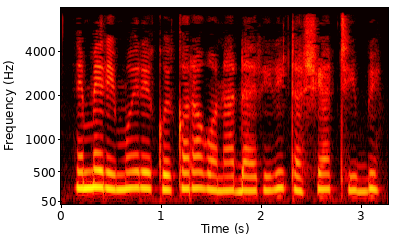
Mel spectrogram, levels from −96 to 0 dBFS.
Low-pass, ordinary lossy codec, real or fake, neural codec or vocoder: 7.2 kHz; MP3, 32 kbps; fake; autoencoder, 48 kHz, 128 numbers a frame, DAC-VAE, trained on Japanese speech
